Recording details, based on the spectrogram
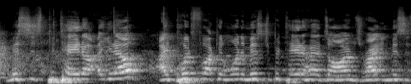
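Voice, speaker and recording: A man with a high pitch speaks at a fairly quick pace amid noticeable background noise. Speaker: stand-up comedian. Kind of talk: stand-up comedy routine.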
